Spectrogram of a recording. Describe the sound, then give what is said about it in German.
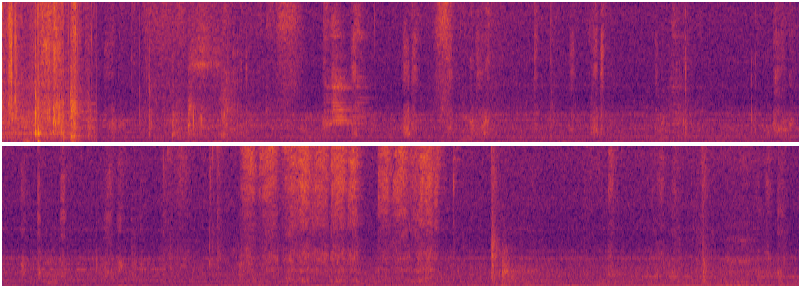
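A pen scratches across paper as someone writes a short sentence in a guestbook. Soft, continuous scraping strokes with brief pauses run throughout. “Das kommt direkt raus, wird da jetzt eingeklebt und Sie schreiben mir da sogar ein kleines Sätzchen dazu.”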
